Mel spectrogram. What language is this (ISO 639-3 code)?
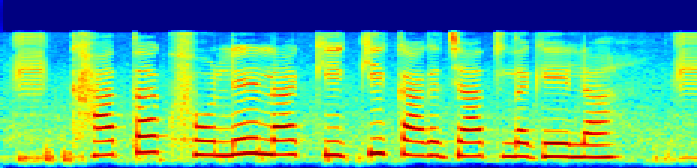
mag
